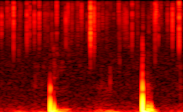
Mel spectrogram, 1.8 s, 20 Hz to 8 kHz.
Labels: {"label": "biophony, double pulse", "recorder": "SoundTrap 300"}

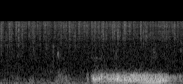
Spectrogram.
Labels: {"label": "biophony, growl", "recorder": "SoundTrap 600 or HydroMoth"}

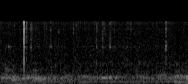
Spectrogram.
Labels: {"label": "ambient", "recorder": "HydroMoth"}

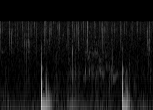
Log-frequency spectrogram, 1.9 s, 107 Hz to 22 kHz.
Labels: {"label": "biophony, double pulse", "recorder": "SoundTrap 300"}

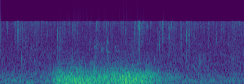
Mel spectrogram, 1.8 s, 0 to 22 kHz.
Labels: {"label": "biophony, growl", "recorder": "SoundTrap 500"}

